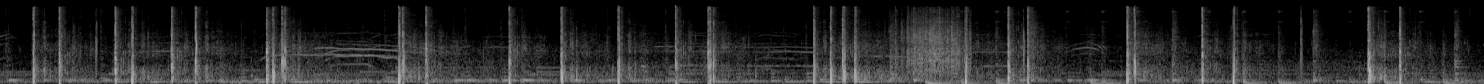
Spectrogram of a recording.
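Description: Consumer fireworks firing from ground tubes: a rapid, irregular string of sharp pops and cracks as shots launch and burst. A few short whistles come about three seconds in, and a rushing hiss rises around nine seconds.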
